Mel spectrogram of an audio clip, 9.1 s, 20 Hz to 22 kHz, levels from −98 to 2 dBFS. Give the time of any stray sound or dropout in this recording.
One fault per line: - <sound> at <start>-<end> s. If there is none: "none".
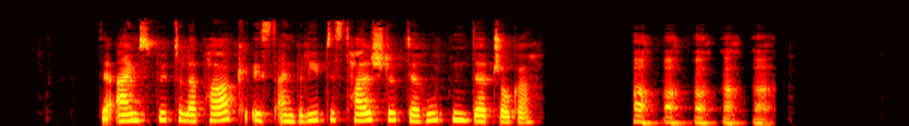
- laugh at 6.3-7.8 s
